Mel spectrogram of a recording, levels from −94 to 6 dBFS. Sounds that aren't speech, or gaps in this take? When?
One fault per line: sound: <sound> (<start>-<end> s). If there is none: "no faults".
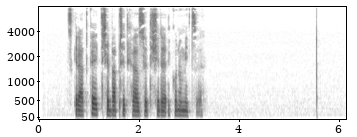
no faults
